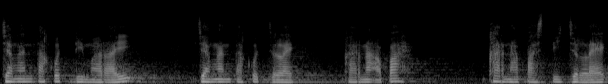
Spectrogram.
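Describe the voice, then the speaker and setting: This man speaks at a moderate pace and medium pitch. His intonation is monotone and flat, with long, frequent pauses. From West Java (Sundanese region), Indonesia. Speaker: church youth worship singer and speaker. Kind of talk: church training talk to congregation.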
